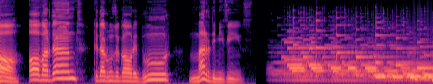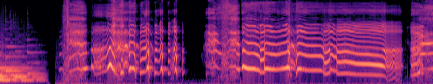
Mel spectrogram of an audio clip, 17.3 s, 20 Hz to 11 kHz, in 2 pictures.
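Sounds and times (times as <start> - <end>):
speech: 0.0 - 5.0
tonal music: 5.4 - 9.6
person crying and wailing: 9.9 - 17.3.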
